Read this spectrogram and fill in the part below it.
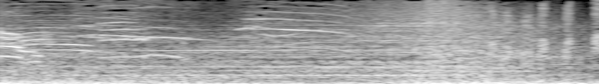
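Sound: cat meowing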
